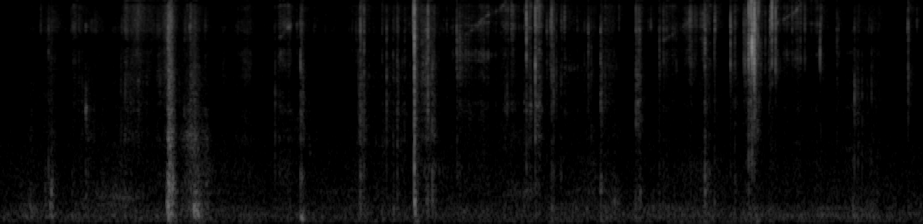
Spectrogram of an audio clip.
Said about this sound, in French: il vous reste à couper tout le scotch qui est autour de l'œuf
